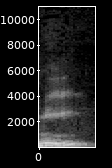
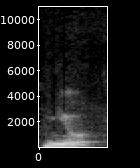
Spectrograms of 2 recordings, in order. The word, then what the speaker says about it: mu: this barrier parameter me you've noticed that i pronounced this letter um me not like many people do not mu but this is in fact a greek letter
